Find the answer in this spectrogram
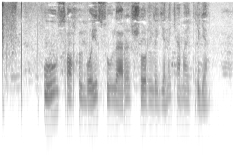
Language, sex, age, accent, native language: Uzbek, male, 18-24, Farg'ona, Uzbek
